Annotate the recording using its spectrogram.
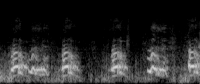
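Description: Several hounds barking at the foot of a tree, a quick run of short barks about three a second: the treed bark of hounds that have run their quarry up a tree.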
